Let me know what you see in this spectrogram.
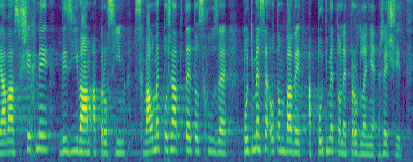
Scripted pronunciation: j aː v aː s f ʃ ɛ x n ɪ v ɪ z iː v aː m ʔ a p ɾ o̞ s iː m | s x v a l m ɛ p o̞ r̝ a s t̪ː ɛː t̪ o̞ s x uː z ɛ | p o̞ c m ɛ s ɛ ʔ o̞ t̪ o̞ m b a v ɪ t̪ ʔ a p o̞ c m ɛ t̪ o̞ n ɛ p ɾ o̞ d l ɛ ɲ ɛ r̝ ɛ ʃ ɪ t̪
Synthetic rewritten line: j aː v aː s f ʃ ɛ x n ɪ v ɪ z iː v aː m ʔ a p ɾ o̞ s iː m | s x v a l m ɛ p o̞ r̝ a t̪ː ɛː t̪ o̞ s x uː z ɛ | p o̞ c m ɛ s ɛ ʔ o̞ t̪ o̞ m b a v ɪ t̪ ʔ a p o̞ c m ɛ t̪ o̞ n ɛ p ɾ o̞ d l ɛ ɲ ɛ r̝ ɛ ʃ ɪ t̪

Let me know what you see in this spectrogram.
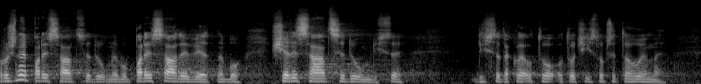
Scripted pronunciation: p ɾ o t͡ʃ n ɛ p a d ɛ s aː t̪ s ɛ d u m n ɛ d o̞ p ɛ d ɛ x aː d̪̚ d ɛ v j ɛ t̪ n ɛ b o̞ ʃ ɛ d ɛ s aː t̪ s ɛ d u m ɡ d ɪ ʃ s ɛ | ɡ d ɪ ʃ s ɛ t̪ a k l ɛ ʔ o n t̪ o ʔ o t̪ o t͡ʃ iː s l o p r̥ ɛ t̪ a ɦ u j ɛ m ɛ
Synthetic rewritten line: p ɾ o t͡ʃ n ɛ p a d ɛ s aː t̪ s ɛ d u m n ɛ b o̞ p a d ɛ s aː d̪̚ d ɛ v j ɛ t̪ n ɛ b o̞ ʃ ɛ d ɛ s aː t̪ s ɛ d u m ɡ d ɪ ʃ s ɛ | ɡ d ɪ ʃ s ɛ t̪ a k l ɛ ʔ o t̪ o ʔ o t̪ o t͡ʃ iː s l o p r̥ ɛ t̪ a ɦ u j ɛ m ɛ

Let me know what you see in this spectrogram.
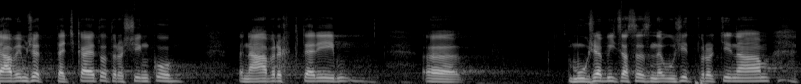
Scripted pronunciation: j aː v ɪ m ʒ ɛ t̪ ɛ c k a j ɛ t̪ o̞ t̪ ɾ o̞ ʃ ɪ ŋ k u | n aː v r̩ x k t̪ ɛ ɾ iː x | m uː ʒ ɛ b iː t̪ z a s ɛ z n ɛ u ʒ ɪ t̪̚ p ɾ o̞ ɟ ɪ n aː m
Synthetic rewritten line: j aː v ɪ m ʒ ɛ t̪ ɛ c k a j ɛ t̪ o̞ t̪ ɾ o̞ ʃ ɪ ŋ k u | n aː v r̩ x k t̪ ɛ ɾ iː | m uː ʒ ɛ b iː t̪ z a s ɛ z n ɛ u ʒ ɪ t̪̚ p ɾ o̞ c ɪ n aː m

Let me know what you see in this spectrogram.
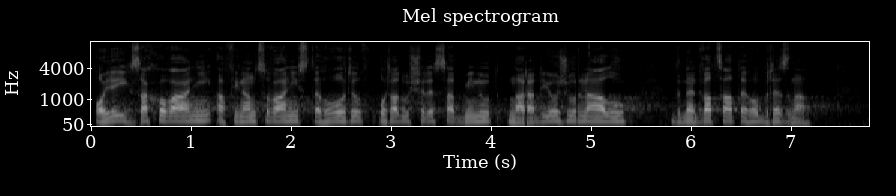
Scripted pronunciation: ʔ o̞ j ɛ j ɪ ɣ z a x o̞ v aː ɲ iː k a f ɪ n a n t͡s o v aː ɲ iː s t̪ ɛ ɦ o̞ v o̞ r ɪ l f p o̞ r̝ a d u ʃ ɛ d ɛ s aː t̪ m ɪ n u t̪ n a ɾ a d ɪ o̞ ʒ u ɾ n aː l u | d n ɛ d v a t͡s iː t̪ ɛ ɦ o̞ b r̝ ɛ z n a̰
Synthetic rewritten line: ʔ o̞ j ɛ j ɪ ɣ z a x o̞ v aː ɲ iː ʔ a f ɪ n a n t͡s o v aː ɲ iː s t̪ ɛ ɦ o̞ v o̞ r ɪ l f p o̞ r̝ a d u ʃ ɛ d ɛ s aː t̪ m ɪ n u t̪ n a ɾ a d ɪ o̞ ʒ u ɾ n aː l u | d n ɛ d v a t͡s aː t̪ ɛ ɦ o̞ b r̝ ɛ z n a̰

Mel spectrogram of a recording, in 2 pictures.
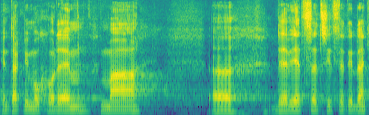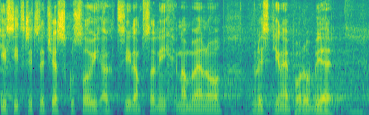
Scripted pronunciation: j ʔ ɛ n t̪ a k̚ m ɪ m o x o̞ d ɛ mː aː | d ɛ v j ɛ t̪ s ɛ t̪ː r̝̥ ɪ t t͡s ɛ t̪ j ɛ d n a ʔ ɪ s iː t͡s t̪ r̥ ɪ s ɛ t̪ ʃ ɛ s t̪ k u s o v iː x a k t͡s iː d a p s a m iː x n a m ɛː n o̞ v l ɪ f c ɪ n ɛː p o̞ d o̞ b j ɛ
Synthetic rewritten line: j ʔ ɛ n t̪ a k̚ m ɪ m o x o̞ d ɛ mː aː | d ɛ v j ɛ t̪ s ɛ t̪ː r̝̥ ɪ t t͡s ɛ t̪ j ɛ d n a c ɪ s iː t͡s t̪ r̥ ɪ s ɛ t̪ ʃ ɛ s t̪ k u s o v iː x a k t͡s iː n a p s a n iː x n a m ɛː n o̞ v l ɪ s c ɪ n ɛː p o̞ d o̞ b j ɛ

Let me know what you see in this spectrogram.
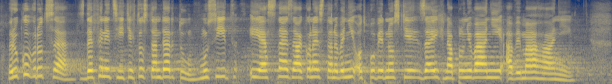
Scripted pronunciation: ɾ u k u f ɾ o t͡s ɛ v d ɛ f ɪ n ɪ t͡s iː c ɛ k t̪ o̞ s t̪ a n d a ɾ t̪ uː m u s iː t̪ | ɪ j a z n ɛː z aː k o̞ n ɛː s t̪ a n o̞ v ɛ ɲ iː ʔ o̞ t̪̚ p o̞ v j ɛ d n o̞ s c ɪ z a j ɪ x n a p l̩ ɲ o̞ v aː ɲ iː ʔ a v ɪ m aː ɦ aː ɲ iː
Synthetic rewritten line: ɾ u k u v ɾ u t͡s ɛ z d ɛ f ɪ n ɪ t͡s iː c ɛ x t̪ o̞ s t̪ a n d a ɾ t̪ uː m u s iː t̪ | ɪ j a s n ɛː z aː k o̞ n ɛː s t̪ a n o̞ v ɛ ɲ iː ʔ o̞ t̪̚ p o̞ v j ɛ d n o̞ s c ɪ z a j ɪ x n a p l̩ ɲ o̞ v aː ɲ iː ʔ a v ɪ m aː ɦ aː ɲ iː

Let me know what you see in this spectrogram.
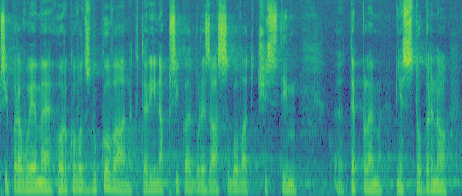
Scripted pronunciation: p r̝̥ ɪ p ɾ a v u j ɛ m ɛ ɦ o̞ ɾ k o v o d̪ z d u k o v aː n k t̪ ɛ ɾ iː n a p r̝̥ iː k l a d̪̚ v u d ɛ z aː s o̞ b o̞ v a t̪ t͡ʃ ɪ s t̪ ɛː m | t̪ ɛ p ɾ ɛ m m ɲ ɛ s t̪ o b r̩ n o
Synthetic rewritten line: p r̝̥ ɪ p ɾ a v u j ɛ m ɛ ɦ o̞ ɾ k o v o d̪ z d u k o v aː n k t̪ ɛ ɾ iː n a p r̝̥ iː k l a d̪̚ b u d ɛ z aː s o̞ b o̞ v a t̪ t͡ʃ ɪ s t̪ iː m | t̪ ɛ p l ɛ m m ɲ ɛ s t̪ o b r̩ n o

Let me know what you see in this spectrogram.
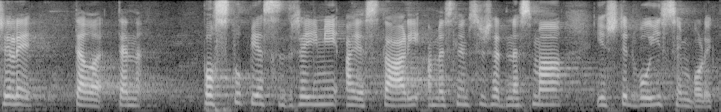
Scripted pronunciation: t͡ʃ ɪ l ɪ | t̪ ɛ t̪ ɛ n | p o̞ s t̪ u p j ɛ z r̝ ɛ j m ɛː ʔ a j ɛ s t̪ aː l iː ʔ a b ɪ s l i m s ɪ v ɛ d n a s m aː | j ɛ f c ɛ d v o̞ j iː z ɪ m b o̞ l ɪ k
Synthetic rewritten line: t͡ʃ ɪ l ɪ | t̪ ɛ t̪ ɛ n | p o̞ s t̪ u p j ɛ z r̝ ɛ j m iː ʔ a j ɛ s t̪ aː l iː ʔ a m ɪ s l i m s ɪ ʒ ɛ d n ɛ s m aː | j ɛ ʃ c ɛ d v o̞ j iː s ɪ m b o̞ l ɪ k

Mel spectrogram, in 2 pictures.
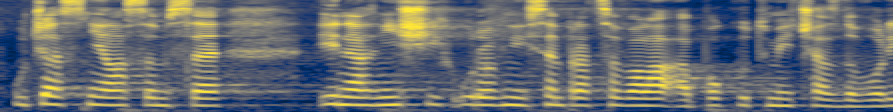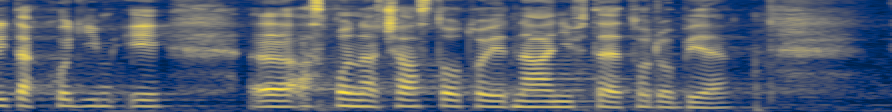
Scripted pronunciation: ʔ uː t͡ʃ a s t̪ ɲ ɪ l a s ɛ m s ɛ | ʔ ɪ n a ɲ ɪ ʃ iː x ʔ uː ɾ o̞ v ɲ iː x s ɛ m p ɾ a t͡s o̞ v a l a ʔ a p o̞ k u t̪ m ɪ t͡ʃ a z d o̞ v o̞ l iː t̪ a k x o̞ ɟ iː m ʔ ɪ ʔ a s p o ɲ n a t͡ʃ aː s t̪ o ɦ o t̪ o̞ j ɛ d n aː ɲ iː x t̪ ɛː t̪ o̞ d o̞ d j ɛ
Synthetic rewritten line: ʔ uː t͡ʃ a s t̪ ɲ ɪ l a s ɛ m s ɛ | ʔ ɪ n a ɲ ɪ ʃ iː x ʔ uː ɾ o̞ v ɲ iː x s ɛ m p ɾ a t͡s o̞ v a l a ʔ a p o̞ k u t̪ m ɪ t͡ʃ a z d o̞ v o̞ l iː t̪ a k x o̞ ɟ iː m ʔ ɪ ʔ a s p o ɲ n a t͡ʃ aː s t̪ o ɦ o t̪ o̞ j ɛ d n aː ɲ iː f t̪ ɛː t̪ o̞ d o̞ b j ɛ

